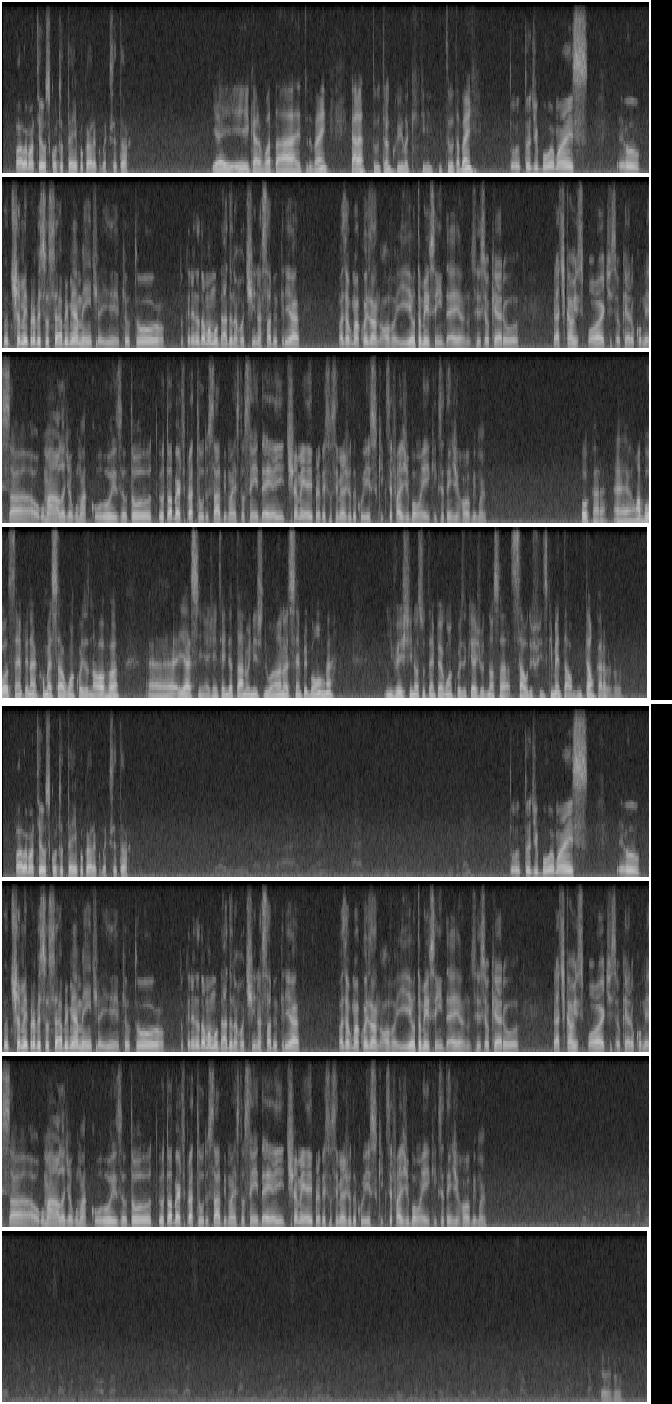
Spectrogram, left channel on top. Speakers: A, in the centre; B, on the left.
A: Fala, Matheus, quanto tempo, cara? Como é que você tá?
B: E aí, cara, boa tarde, tudo bem? Cara, tudo tranquilo aqui. E tu, tá bem?
A: Tô, tô de boa, mas eu, eu te chamei pra ver se você abre minha mente aí, que eu tô, tô querendo dar uma mudada na rotina, sabe? Eu queria fazer alguma coisa nova e eu tô meio sem ideia. Não sei se eu quero praticar um esporte, se eu quero começar alguma aula de alguma coisa. Eu tô, eu tô aberto pra tudo, sabe? Mas tô sem ideia e te chamei aí pra ver se você me ajuda com isso. O que que você faz de bom aí? O que que você tem de hobby, mano?
B: Pô, cara, é uma boa sempre, né? Começar alguma coisa nova. É, e assim, a gente ainda tá no início do ano, é sempre bom, né? Investir nosso tempo em alguma coisa que ajude nossa saúde física e mental. Então, cara,
A: Aham. O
